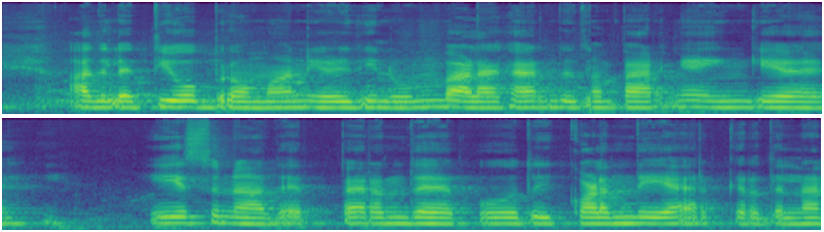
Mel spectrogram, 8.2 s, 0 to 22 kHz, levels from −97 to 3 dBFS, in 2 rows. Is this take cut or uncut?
cut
